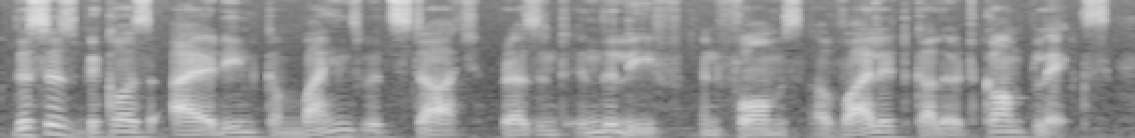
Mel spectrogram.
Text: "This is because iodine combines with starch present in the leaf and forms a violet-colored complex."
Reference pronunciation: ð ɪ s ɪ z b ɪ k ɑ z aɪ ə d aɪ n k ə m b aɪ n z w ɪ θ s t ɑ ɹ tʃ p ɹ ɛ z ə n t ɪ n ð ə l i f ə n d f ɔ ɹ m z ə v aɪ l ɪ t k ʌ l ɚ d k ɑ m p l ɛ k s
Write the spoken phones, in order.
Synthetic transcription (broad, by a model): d ɪ s ɪ z b ɪ k ɑ z aɪ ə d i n k ə m b aɪ n z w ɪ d s t ɑ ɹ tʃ p ɹ ɛ z ə n t ɪ n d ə l i f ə n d f ɔ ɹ m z ə v aɪ l ɪ t k ʌ l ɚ d k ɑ m p l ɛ k s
